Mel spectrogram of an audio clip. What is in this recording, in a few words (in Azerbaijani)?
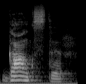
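"qanqster", Azerbaijani; Orfoqrafiya Lüğəti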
